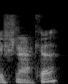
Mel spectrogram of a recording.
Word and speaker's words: Schnacke: Uh, so I say Schnacker. Um, but yeah, it really does like it does not matter. I I guess I truly don't know uh either, but I've always said Schnacker.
